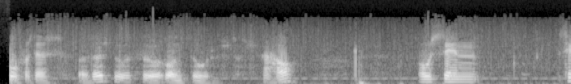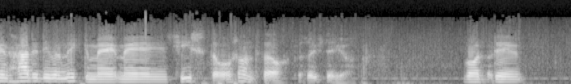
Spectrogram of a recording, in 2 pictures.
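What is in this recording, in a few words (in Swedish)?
Alfshög Halland, dialekter; Folkminnen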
